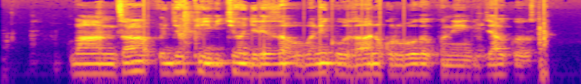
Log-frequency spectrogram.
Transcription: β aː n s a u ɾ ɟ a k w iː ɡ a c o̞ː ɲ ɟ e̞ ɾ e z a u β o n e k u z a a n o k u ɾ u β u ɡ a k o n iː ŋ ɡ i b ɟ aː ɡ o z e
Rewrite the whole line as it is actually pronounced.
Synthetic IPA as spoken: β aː n z a u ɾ ɟ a k w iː ɡ i c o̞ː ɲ ɟ e̞ ɾ e z a u β o n e k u z a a n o k u ɾ u β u ɡ a k u n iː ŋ ɡ i b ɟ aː k o z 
